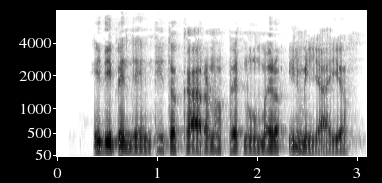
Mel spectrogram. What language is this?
Italian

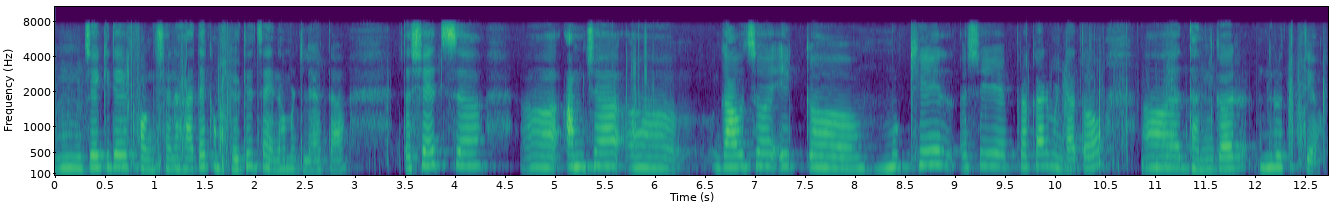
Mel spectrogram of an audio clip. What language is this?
Konkani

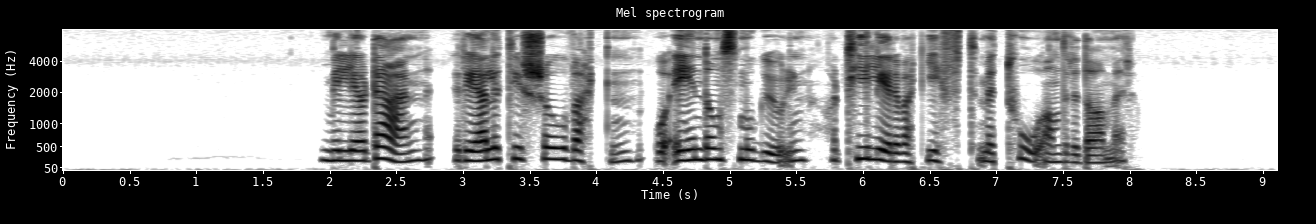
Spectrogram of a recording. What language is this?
Norwegian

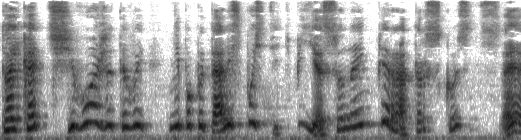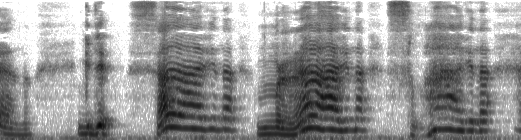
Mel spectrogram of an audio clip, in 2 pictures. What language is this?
Russian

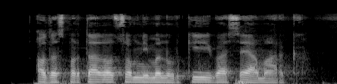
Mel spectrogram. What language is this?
Catalan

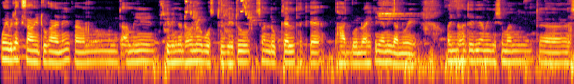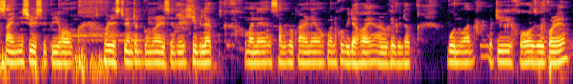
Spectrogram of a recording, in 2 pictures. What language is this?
Assamese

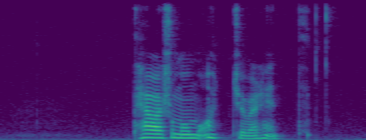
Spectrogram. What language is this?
Faroese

